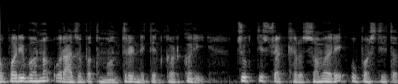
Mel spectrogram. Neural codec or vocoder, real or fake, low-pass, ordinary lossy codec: none; real; 7.2 kHz; none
